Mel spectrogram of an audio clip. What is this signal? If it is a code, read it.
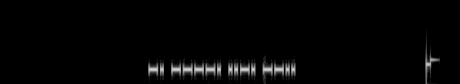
Morse code, heard as a keyed tone, about 39 wpm, 700 Hz. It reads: N9FZ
